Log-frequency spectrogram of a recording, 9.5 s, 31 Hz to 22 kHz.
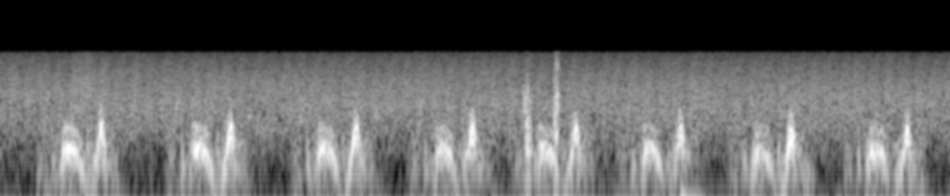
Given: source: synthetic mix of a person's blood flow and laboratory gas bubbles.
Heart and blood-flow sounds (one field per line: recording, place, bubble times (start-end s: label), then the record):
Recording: Doppler ultrasound of blood flow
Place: precordium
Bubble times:
5.21-5.33 s: bubbles
5.52-5.60 s: bubbles
From the record:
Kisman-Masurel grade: 112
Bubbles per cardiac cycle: 1 to 2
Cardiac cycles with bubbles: 1 to 10%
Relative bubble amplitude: moderate (0.250 to 0.450)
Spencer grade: 1 (occasional bubble signal discernible with the cardiac motion signal, with majority of cardiac periods free of bubbles)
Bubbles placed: only in the low amplitude regions of the cardiac cycle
